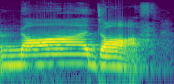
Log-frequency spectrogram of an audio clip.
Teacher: I'll take that D sound and I'll connect it on the off, but I have to combine it together.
